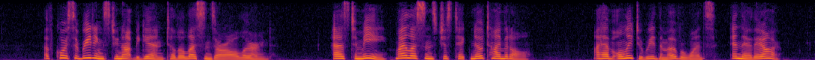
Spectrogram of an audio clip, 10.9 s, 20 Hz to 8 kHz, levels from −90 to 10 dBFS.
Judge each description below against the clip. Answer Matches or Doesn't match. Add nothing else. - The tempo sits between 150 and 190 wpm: Doesn't match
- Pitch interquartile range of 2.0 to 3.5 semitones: Doesn't match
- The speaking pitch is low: Doesn't match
